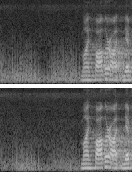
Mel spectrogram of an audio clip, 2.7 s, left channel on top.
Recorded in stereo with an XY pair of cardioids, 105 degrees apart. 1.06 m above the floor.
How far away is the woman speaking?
About 0.7 m.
